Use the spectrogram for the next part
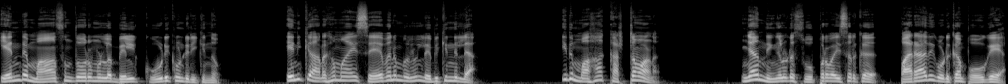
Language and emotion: Malayalam, angry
